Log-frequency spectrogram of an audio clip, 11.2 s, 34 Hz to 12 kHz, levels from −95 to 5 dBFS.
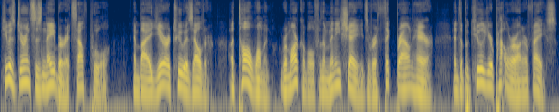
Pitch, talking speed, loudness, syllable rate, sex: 110 Hz, 175 wpm, -17 LUFS, 5.1 syllables/s, male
